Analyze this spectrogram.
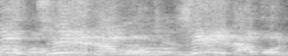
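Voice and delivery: insistent shout. Real, not acted. Comic to groaning audience after a joke, insistent shout. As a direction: order the crowd to cheer.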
